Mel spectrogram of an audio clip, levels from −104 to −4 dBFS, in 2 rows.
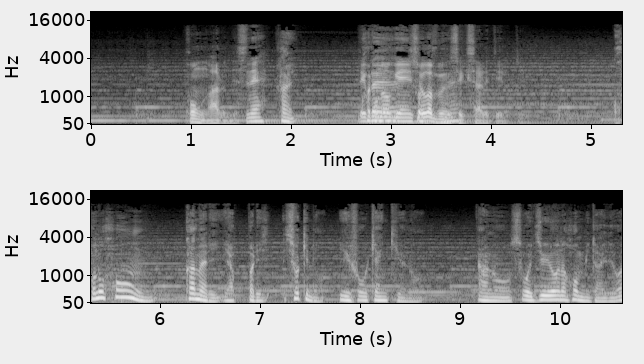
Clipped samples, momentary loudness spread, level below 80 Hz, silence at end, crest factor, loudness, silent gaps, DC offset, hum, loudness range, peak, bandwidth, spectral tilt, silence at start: under 0.1%; 21 LU; -46 dBFS; 0 s; 18 dB; -22 LUFS; none; under 0.1%; none; 2 LU; -6 dBFS; 13.5 kHz; -7.5 dB/octave; 0 s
